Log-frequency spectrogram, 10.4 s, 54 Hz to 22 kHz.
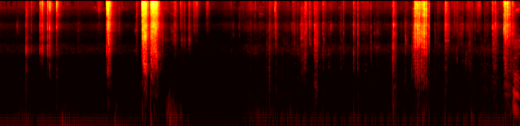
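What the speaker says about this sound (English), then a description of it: "Let's see if we can get this paper off." Protective paper is peeled off a 3D printed RC4WD Blazer camper cap in a few sharp ripping and crackling bursts between quieter handling rustles and pauses, close up with no talk.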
